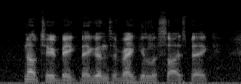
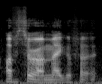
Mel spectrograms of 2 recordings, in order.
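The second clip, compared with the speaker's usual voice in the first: ordinary talk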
